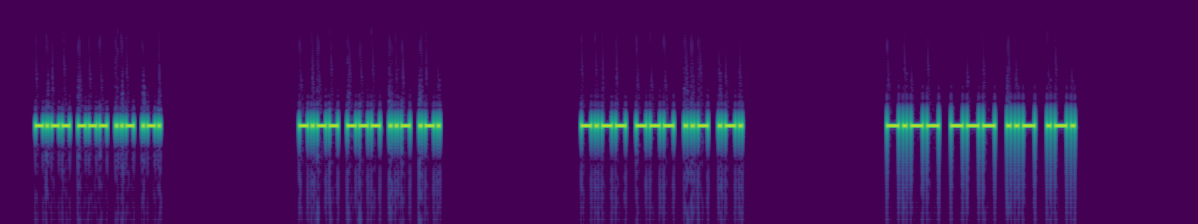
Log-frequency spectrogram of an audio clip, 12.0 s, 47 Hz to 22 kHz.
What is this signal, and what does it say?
Morse code, heard as a keyed tone, about 40 wpm, 700 Hz. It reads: YOUR YOUR YOUR YOUR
